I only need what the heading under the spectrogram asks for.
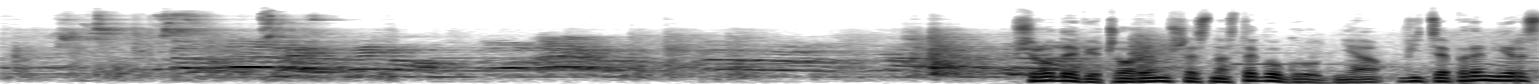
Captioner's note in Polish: odgłosy szamotaniny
